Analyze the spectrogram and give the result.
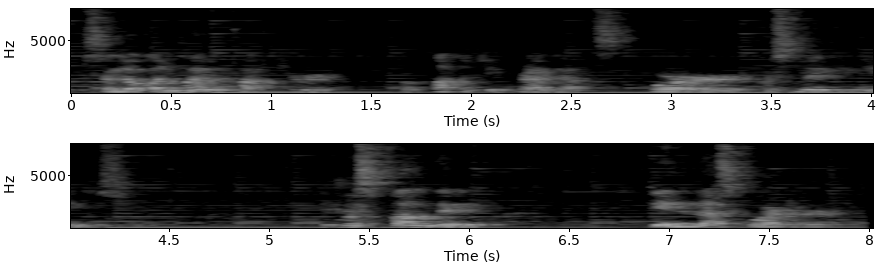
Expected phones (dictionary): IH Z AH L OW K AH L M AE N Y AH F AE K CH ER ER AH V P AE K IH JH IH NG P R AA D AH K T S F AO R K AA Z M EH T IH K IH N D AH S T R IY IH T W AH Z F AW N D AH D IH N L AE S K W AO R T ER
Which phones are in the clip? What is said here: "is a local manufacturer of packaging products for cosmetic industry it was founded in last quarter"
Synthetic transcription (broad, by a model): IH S AH L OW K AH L M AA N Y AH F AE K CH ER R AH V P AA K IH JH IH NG P R AA D AH K T S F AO R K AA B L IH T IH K IH N D AH S T R IY IH T W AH S F AW N D AH D IH N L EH S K W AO R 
